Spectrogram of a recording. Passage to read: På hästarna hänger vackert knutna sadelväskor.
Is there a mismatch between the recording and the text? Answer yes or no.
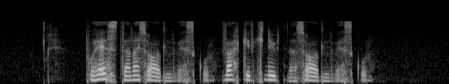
yes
